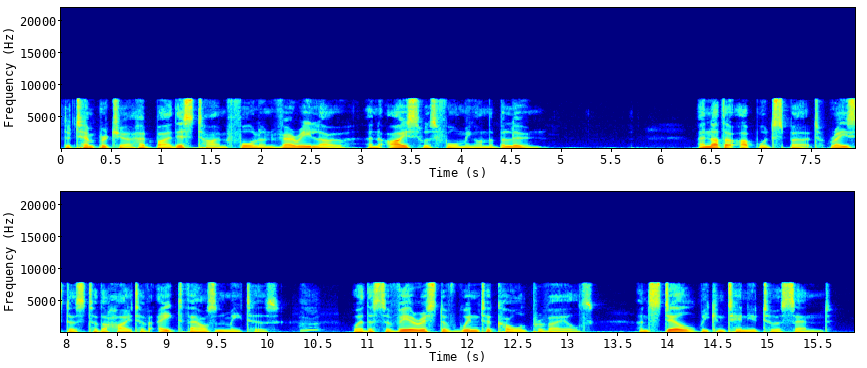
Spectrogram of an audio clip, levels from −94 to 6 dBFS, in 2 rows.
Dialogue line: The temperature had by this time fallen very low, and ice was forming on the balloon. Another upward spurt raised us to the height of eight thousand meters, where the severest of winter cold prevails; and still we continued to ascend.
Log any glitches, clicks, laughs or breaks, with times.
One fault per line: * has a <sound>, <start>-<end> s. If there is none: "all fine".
* has a breath, 10.3-10.6 s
